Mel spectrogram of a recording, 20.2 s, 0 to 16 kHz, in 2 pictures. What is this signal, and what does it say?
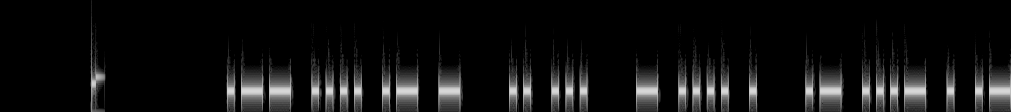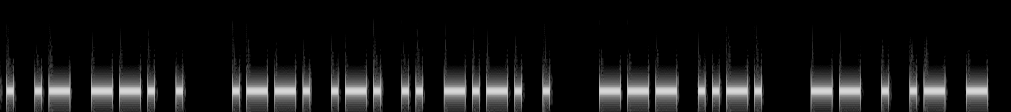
Morse code, heard as a keyed tone, about 17 wpm, 700 Hz. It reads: WHAT IS THE AVERAGE PRICE OF MEAT
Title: Sentences from Top 1000 Words - Review Part 6 - 17wpm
